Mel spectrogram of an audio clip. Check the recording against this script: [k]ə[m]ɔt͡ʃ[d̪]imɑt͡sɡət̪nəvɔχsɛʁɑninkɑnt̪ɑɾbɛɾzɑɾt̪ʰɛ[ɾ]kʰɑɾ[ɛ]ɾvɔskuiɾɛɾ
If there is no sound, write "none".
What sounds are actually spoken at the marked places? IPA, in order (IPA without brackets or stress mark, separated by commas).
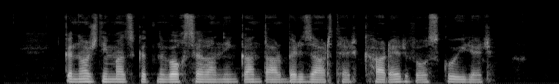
k, n, d̪, ɾ, ɛ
